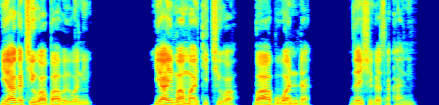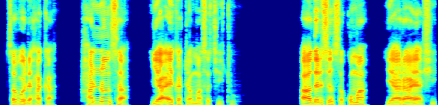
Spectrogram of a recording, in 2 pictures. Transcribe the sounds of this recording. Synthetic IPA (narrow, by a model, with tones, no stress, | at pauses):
jaː˦ɡa˦t͡ʃeː˦˨waː˨baː˦bu˨wɐ˦ni˦ | jaː˦ji˦maː˨maː˦kʲiː˨t͡ʃeː˦˨waː˨ | baː˦bu˨wɐ˦nda˨ | za˦˨jʃɪ˨ɡaː˦sʼɐ˨kaː˦niː˦ | sɐ˦boː˨da˨ɦa˦ka̰˨ | ha˦nːʊ˦nsa˨ʔ | jaː˦ʔa˦jkɐ˨taː˨mɐ˦sa˨t͡ʃeː˨toː˦ | ʔaː˦dɐ˦lsɪ˨nsa˨kʷʊ˦ma˦ | jaː˦ɽaː˦jaː˨ʃḭ˦ʔ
